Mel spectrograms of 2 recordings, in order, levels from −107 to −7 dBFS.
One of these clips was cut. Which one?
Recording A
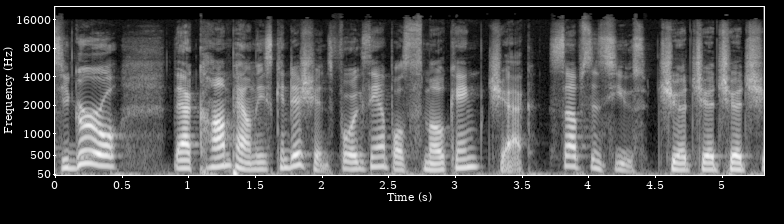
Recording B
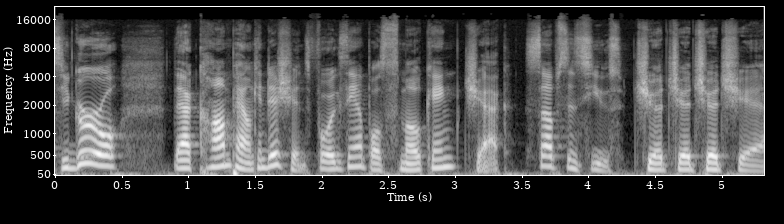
B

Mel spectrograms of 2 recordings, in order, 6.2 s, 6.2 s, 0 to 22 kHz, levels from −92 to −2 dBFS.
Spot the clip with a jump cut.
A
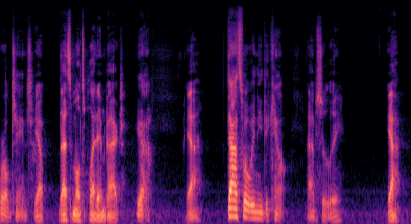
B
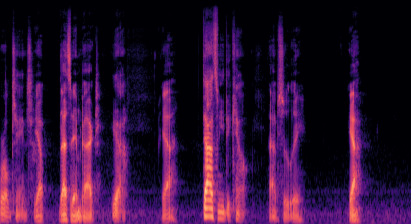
B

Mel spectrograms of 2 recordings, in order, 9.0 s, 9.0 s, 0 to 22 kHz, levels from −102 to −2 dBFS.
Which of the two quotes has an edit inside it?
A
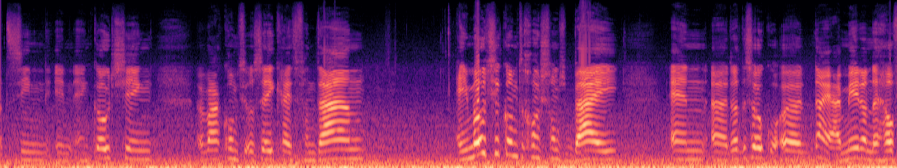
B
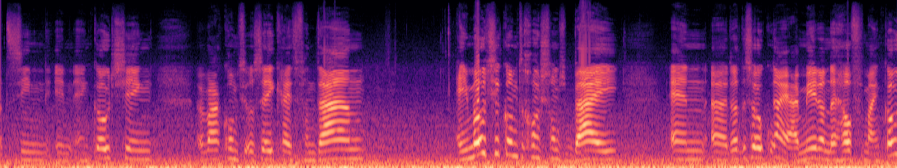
B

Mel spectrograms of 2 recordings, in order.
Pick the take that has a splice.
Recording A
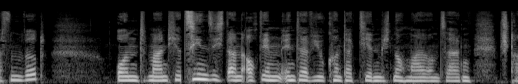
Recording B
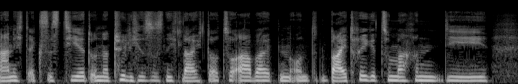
A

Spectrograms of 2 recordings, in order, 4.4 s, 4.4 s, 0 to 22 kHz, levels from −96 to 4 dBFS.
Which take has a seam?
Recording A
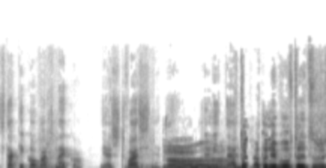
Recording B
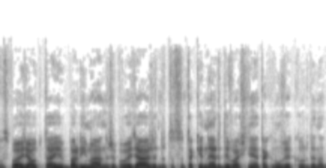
A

